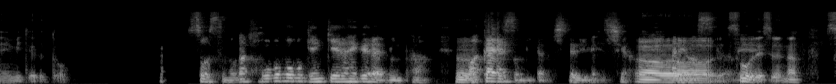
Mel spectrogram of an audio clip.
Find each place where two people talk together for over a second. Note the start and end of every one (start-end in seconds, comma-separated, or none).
6.3-7.8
